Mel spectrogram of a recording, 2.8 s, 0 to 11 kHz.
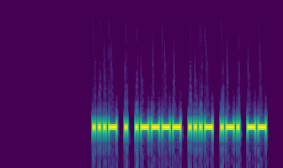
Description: Morse code, heard as a keyed tone, about 42 wpm, 700 Hz. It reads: VE1VRM
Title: DXCC-100 Call Signs - 6 Characters - 45wpm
